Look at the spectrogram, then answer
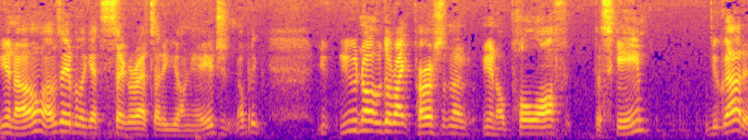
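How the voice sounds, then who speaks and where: Speaking fairly quickly in a New York accent, a man uses lively intonation and a fairly high pitch. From New York City, Manhattan; New York City. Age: 50s. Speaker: hardcore guitarist; interviewee. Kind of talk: oral history interview; interview answer. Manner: casual, halting with many fillers.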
